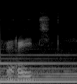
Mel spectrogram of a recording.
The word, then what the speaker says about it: average: ketik fungsi rumusnya yaitu everage average tulisannya Tapi bacanya everage Nah setelah itu kipas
